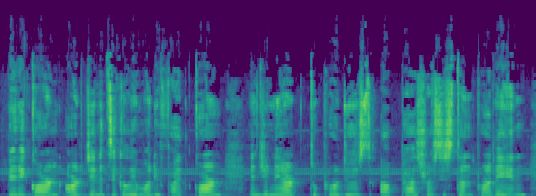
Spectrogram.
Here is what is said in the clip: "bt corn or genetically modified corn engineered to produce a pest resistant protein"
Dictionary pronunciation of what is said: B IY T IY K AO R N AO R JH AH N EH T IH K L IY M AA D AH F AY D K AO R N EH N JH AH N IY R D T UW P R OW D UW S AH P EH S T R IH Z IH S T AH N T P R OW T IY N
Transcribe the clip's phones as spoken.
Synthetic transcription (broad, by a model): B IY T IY K AO R N AO R JH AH N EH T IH K L IY M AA D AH F AY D K AO R N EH N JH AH N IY R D T UW P R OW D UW S AH P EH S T R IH S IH S T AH N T P R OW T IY N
